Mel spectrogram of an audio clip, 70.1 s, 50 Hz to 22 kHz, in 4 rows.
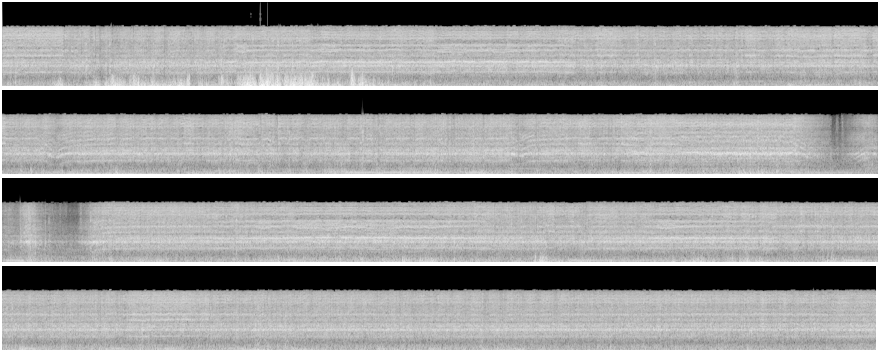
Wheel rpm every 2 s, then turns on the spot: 160, 170, 160, 170, 160, 170, 160, 170, 170, 150, 170, 170, 170, 170, 160, 160, 130, 60, 90, 170, 160, 160, 160, 160, 170, 170, 170, 160, 170, 170, 170, 170, 170, 170, 170.
none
